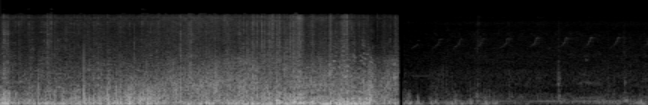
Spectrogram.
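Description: Wind buffeting the microphone for about four seconds, then an abrupt cut to a much quieter scene where a bird gives short, high, rising chirps about three times a second.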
